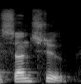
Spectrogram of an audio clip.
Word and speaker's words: Sun Tzu: Ronan asks, a while back, Fruit said he was reading The Art of War by Sun Tzu.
